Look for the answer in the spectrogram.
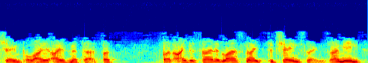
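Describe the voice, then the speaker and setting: A man's voice: mid-range voice, big pitch swings, moderate pace, husky. An actor playing a nervous, evasive crooked businessman in 1970s radio drama, hesitant and stammering. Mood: contrite, evasive. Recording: muffled vintage radio broadcast.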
